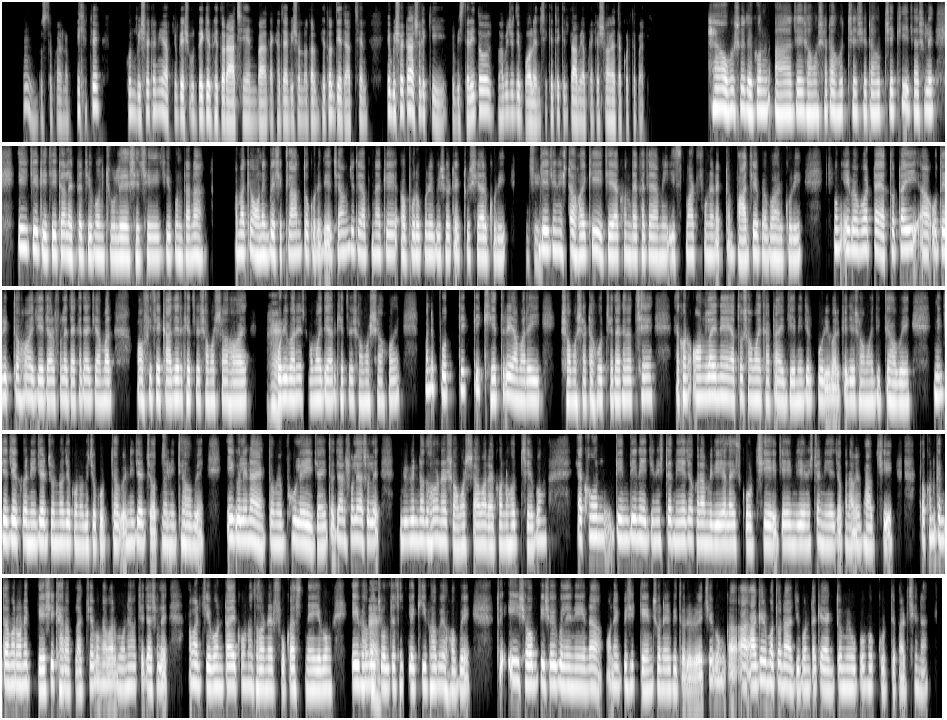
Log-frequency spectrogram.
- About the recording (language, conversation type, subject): Bengali, advice, ডিজিটাল জঞ্জাল কমাতে সাবস্ক্রিপশন ও অ্যাপগুলো কীভাবে সংগঠিত করব?
- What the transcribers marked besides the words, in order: other background noise; tapping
